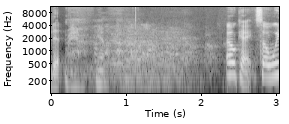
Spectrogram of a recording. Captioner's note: audience laughing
